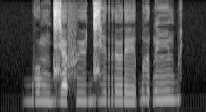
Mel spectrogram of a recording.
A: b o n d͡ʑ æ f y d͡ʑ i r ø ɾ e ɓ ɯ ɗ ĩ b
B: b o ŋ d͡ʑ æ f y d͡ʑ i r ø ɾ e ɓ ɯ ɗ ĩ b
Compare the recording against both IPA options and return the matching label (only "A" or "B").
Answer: B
